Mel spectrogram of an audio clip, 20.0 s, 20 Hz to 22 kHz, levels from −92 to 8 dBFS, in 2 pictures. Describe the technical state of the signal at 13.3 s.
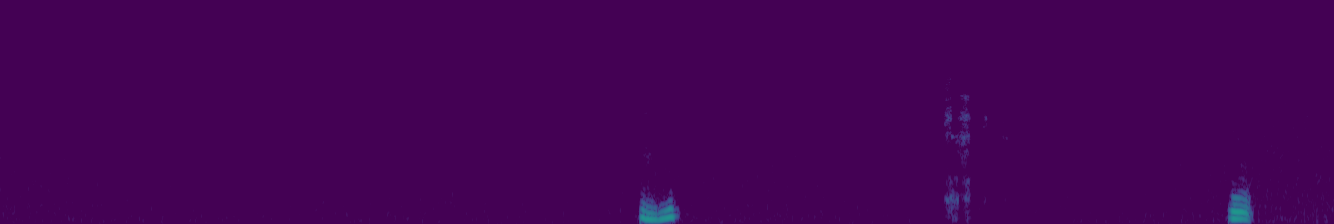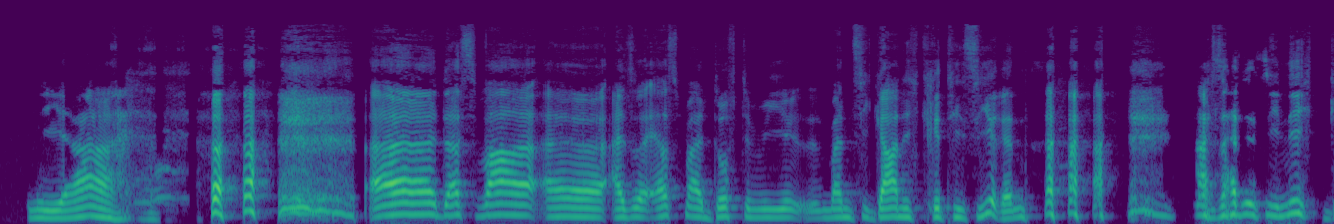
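At 13.3 s the speech signal is intact, with no audible dropout, distortion, glitch or other fault.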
